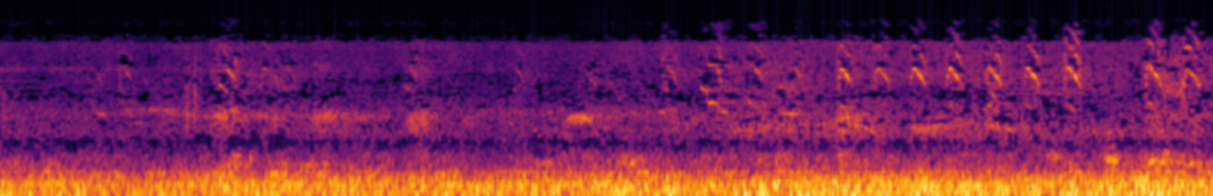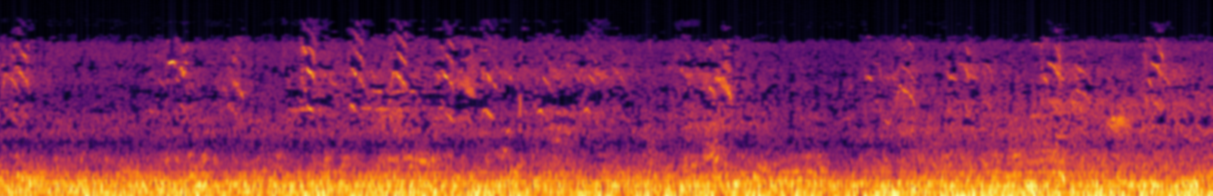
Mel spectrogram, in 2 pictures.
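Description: Birds chirping: a long run of quick, high, falling chirps, several a second, over a steady low outdoor rumble. The chirping sets in about five seconds in and thins out near the end.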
